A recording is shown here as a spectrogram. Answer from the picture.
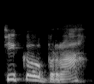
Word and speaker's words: Tycho Brahe: You need to know the name Tycho Brahe, if you want to be an American and say it like that.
